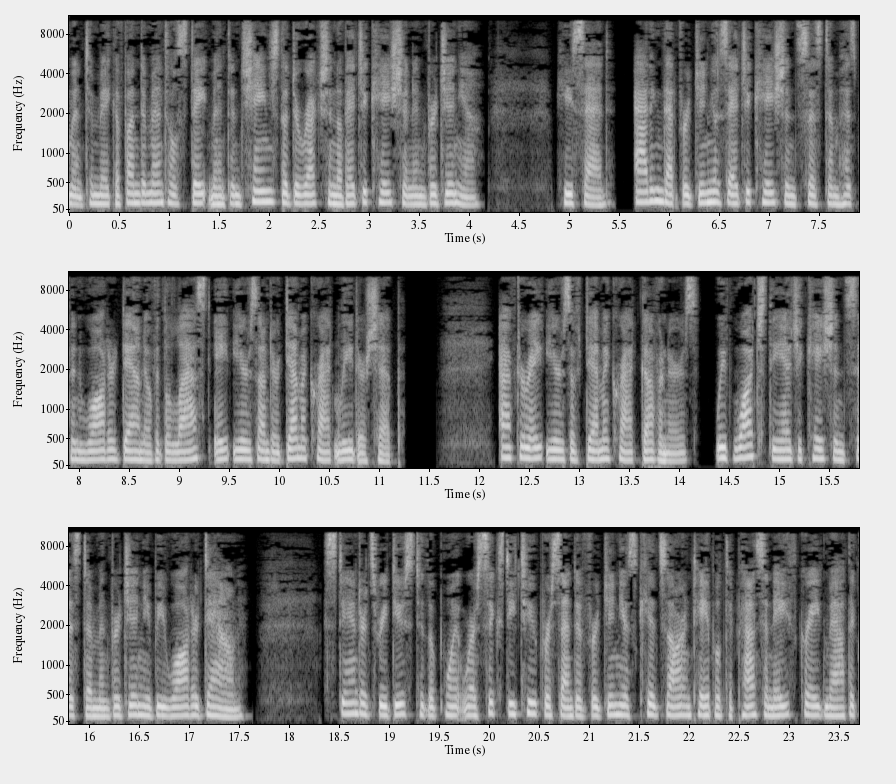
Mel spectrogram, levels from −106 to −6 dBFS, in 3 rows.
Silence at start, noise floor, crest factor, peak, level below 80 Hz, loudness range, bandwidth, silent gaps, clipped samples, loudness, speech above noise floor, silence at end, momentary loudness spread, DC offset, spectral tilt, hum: 0 s; -56 dBFS; 14 dB; -8 dBFS; -58 dBFS; 2 LU; 10.5 kHz; 11.28-11.56 s; under 0.1%; -23 LUFS; 33 dB; 0 s; 4 LU; under 0.1%; -5 dB/octave; none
